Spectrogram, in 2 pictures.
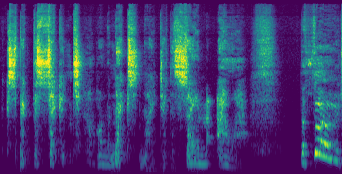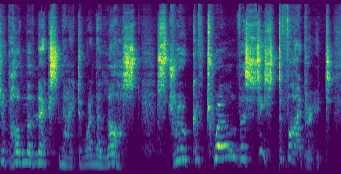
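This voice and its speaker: A man puts on a character voice, speaking at a high pitch and a fairly slow pace. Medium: read story. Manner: solemn, lamenting.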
